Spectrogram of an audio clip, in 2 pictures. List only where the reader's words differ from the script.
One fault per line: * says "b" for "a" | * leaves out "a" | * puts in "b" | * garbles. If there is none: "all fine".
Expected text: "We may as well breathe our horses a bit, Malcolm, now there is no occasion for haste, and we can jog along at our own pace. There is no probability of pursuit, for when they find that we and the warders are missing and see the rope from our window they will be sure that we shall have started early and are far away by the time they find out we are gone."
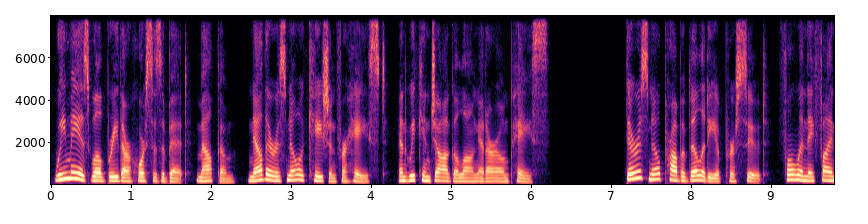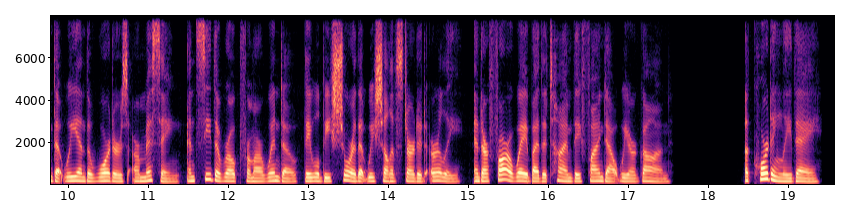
* puts in "Accordingly they"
